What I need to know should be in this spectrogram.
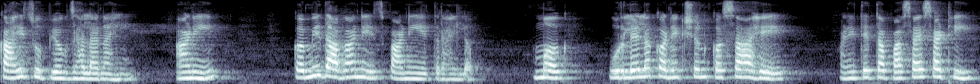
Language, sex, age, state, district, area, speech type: Marathi, female, 45-60, Maharashtra, Osmanabad, rural, spontaneous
